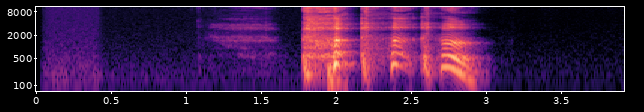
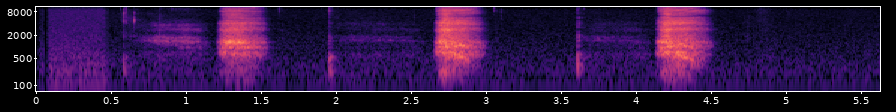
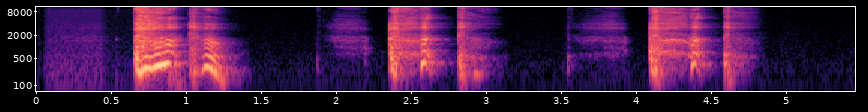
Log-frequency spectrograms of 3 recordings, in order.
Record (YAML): cough_length: 3.9 s
cough_amplitude: 29203
cough_signal_mean_std_ratio: 0.31
exhalation_length: 5.6 s
exhalation_amplitude: 7387
exhalation_signal_mean_std_ratio: 0.3
three_cough_length: 5.5 s
three_cough_amplitude: 17090
three_cough_signal_mean_std_ratio: 0.34
survey_phase: beta (2021-08-13 to 2022-03-07)
age: 65+
gender: Female
wearing_mask: 'No'
symptom_none: true
smoker_status: Never smoked
respiratory_condition_asthma: false
respiratory_condition_other: false
recruitment_source: REACT
submission_delay: 1 day
covid_test_result: Negative
covid_test_method: RT-qPCR
influenza_a_test_result: Negative
influenza_b_test_result: Negative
